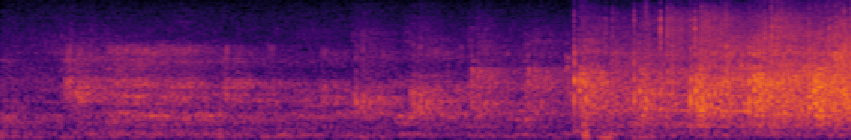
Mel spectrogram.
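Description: Lecture-hall audience at a talk in Copenhagen breaks into applause, starting as scattered patter and swelling after a few seconds into a dense, louder wash of clapping that keeps building.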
